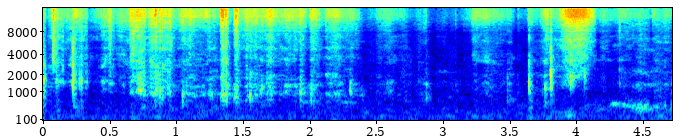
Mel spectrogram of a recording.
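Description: Scissors snip through folded paper while making an egg basket, a run of close, crisp rustling cuts and scrapes that swell and fade for several seconds, with no talking.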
